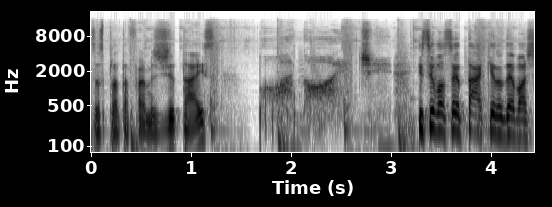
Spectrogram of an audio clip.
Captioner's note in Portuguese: sussurra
